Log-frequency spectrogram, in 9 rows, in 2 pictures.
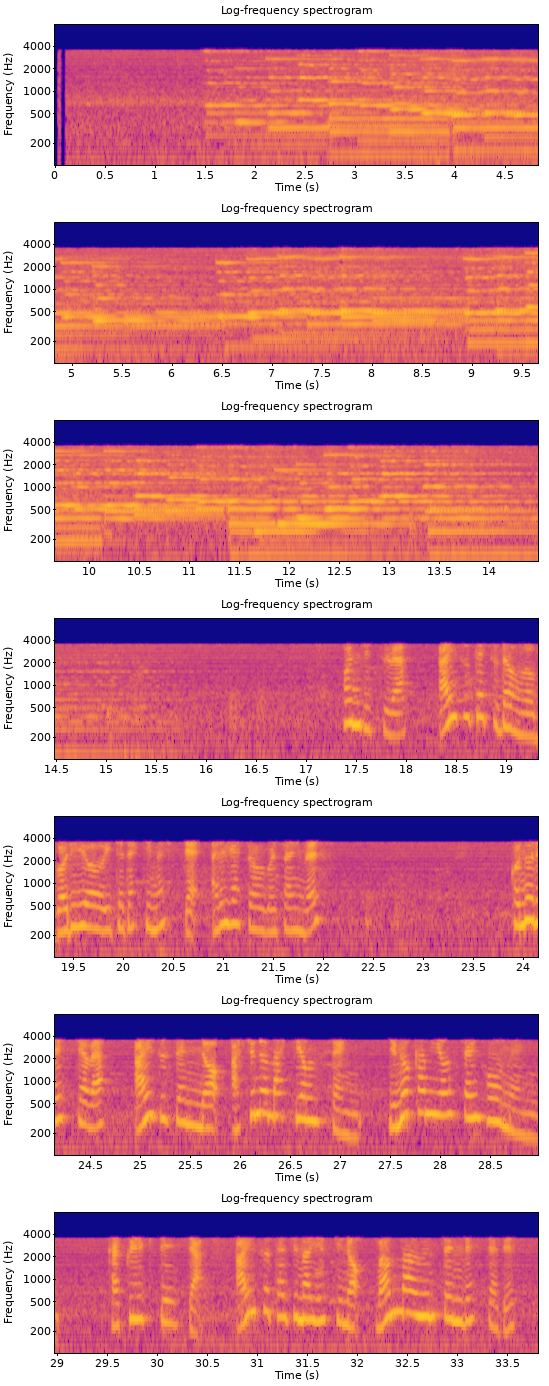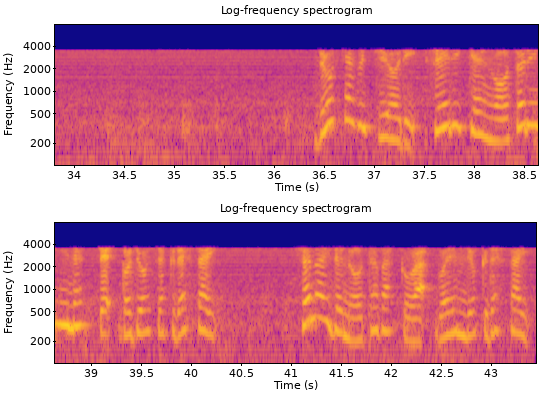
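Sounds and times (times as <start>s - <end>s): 
original onboard chime on a local train: 1.4s - 15.9s
onboard announcement on a local train: 1.4s - 16.0s, 17.4s - 22.1s, 23.8s - 33.7s, 36.4s - 40.4s, 41.0s - 43.4s.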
